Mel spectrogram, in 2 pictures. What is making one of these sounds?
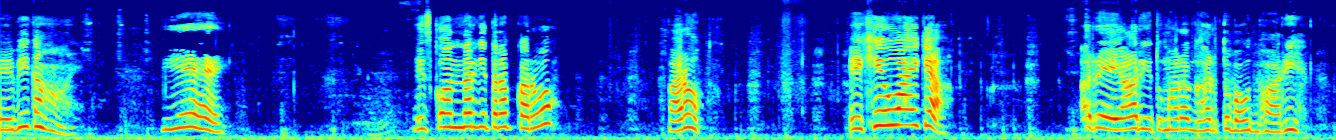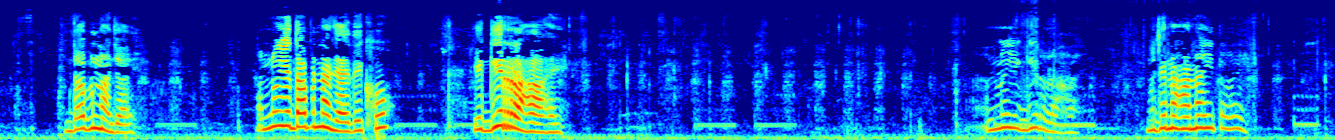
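A dog whines in high, bending cries close by.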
